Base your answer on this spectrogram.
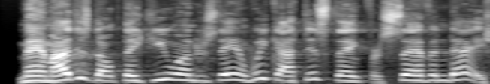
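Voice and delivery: she's giving this woman fits, push back hard; arguing firmly. Retold or imitated. April arguing with realtor.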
